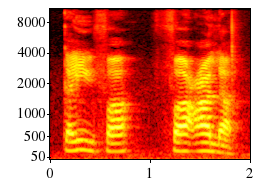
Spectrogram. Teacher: یہ جو عین میں نکال رہا ہوں یہ حلق سے نکلے گا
